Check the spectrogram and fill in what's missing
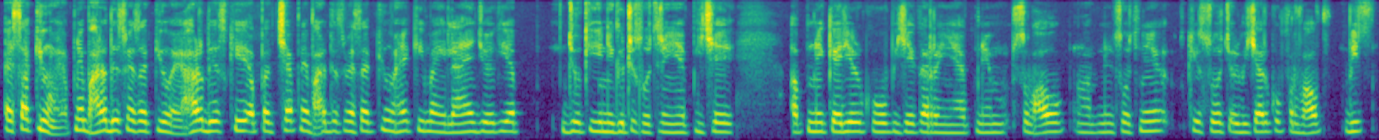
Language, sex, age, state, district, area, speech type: Hindi, male, 18-30, Uttar Pradesh, Ghazipur, urban, spontaneous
